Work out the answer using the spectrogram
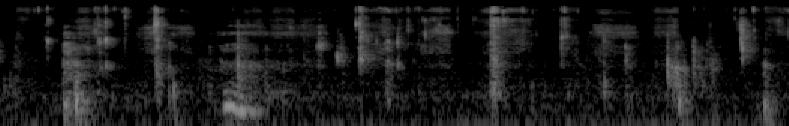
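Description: Faint chewing and biting on a small sauced chicken wing flat, with scattered mouth clicks and a low thump about two seconds in.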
